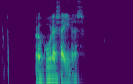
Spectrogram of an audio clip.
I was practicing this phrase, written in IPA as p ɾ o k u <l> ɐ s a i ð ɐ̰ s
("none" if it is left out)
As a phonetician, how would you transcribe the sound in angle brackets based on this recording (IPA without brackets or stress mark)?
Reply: ɾ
